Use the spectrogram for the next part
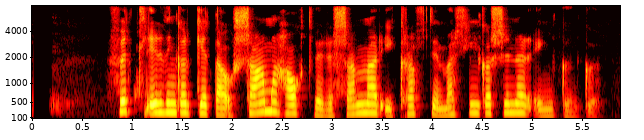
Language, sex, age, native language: Icelandic, male, 18-19, Icelandic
